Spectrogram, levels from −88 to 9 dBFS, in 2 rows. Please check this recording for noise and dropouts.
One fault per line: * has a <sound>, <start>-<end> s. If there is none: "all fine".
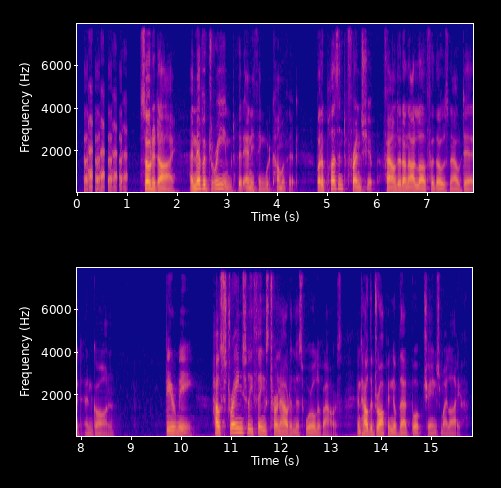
* has a laugh, 0.1-1.0 s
